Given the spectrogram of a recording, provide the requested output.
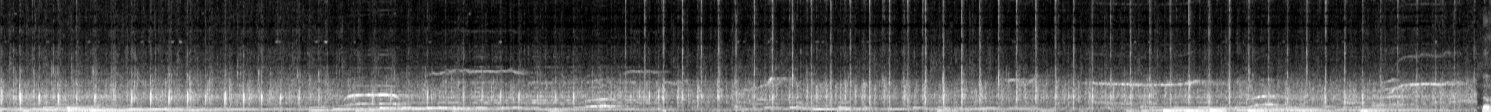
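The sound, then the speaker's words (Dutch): A crowd applauds the churchgoers steadily, many hands clapping in a dense patter that grows crisper in the second half, with voices chattering and calling out underneath and a few short whistles. “Eerst een applausje voor de zorgmedewerkers en nu een applausje voor de kerkgangers.”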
